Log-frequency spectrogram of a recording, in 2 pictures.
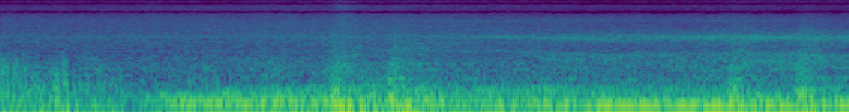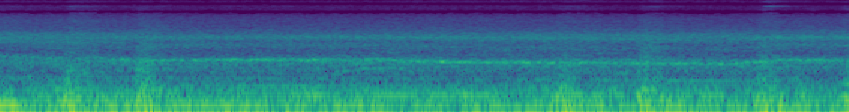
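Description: High Capacity Metro Train electric multiple unit pulling into an underground station platform and slowing: a low rumble of wheels on rail with scattered clacks over the track, and a motor whine that comes in about three seconds in and drops slightly in pitch as the train decelerates.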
